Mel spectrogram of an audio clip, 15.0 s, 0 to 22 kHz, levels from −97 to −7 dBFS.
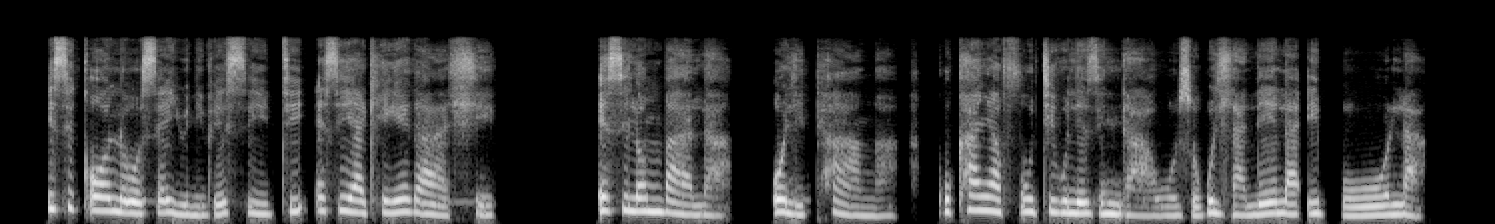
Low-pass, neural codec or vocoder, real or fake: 10.8 kHz; vocoder, 44.1 kHz, 128 mel bands, Pupu-Vocoder; fake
